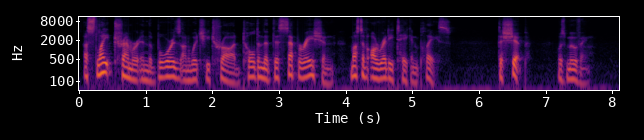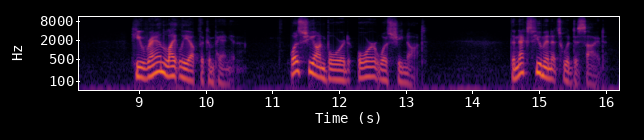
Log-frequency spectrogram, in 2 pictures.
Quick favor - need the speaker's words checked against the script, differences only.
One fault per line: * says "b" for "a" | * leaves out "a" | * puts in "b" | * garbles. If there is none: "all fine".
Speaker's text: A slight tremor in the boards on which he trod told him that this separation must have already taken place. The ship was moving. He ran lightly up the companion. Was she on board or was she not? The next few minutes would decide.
all fine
